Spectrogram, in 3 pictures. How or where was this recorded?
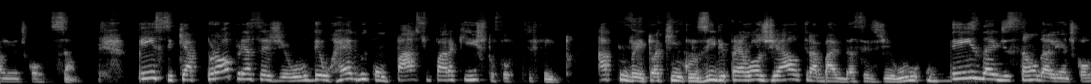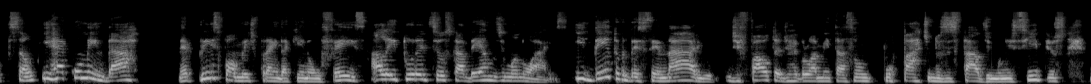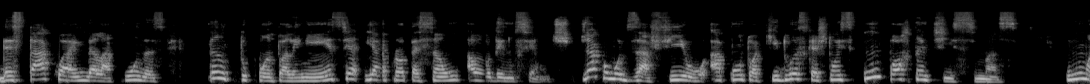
video call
